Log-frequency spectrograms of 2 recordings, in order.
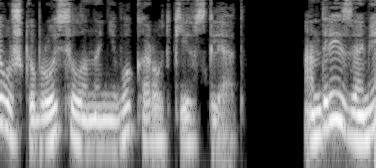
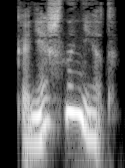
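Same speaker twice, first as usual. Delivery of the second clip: condescending snort; 5 semitones higher, 4 dB louder than usual. A narrator's reading. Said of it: "снисходительно фыркнул Андрей".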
